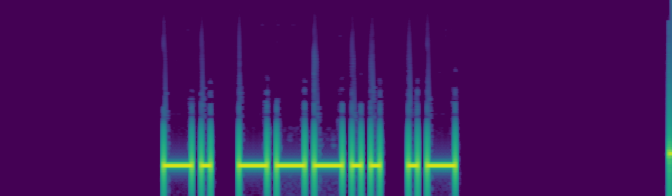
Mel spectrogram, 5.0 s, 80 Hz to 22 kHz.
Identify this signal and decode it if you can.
Morse code, heard as a keyed tone, about 17 wpm, 700 Hz. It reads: N8A
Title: Common Cut Numbers - 3-Digit 17wpm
